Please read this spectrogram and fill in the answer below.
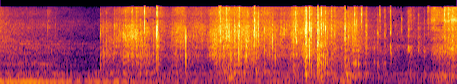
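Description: Brown paper sheet in a folded saree crinkling as the fabric is turned over by hand, a dense crackling that starts about half a second in.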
